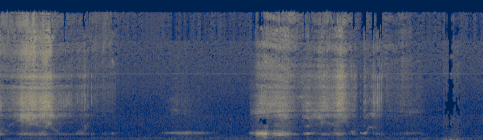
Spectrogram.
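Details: A sleeping female snoring: rough, rattling breath sounds with noisy inhalations and a snort near the end.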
